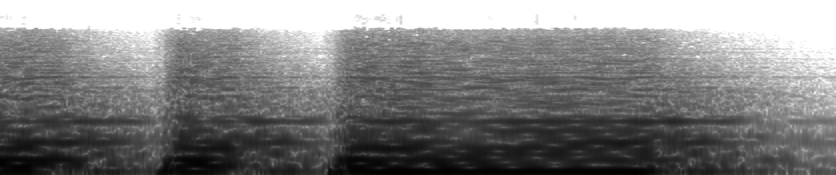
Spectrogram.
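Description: The Trois-Rivières Lions' hockey goal horn, the horn that signals a goal, sounding in blasts: two short blasts, then one long low blast of about two and a half seconds that fades away near the end.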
